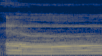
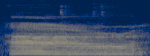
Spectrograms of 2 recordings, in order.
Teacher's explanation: the L, the tongue is behind the teeth on the palate, where the R is flat. So you have L, and the tip of the tongue is held there.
